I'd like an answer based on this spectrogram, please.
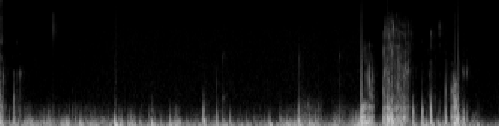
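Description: Low gurgling rumbles and bubbling from the abdomen, with a louder growl near the end: ordinary stomach growling.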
